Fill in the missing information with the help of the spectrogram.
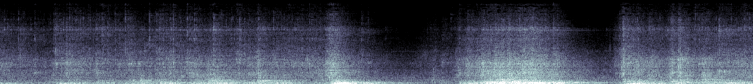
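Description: Amplified rustling and crumpling of a white sheet of material handled close to a microphone, a rough noise that swells and fades in surges, loudest about three and a half seconds in and again around five seconds in.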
